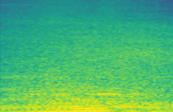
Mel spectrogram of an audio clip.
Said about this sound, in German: Auch der Verbrennungsmotor wird wohl bald Geschichte sein und damit dieser so definierende Klang eines Autos.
